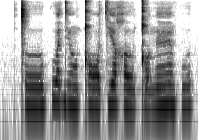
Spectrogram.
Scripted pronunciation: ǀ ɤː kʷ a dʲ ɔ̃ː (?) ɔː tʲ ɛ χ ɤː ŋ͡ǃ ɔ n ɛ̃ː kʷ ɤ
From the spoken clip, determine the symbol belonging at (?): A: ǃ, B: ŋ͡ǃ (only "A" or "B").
A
